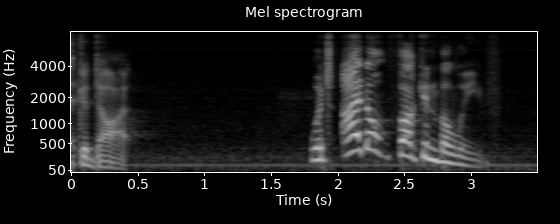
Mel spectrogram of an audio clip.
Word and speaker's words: Gadot: According to Gal, I always thought it was Godot, but she pronounces it differently. She says Godot, which I don't fucking believe.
